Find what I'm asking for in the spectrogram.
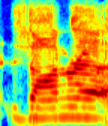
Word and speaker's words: genre: So get rid of one genre of music, what would it be? Is that how you say it? Genre? – Yep, you're right.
